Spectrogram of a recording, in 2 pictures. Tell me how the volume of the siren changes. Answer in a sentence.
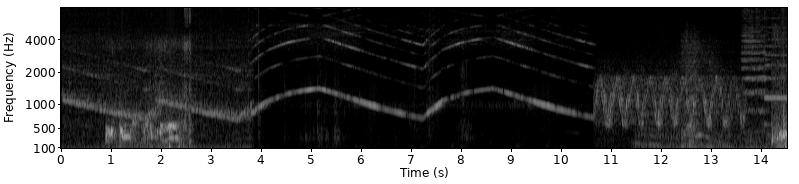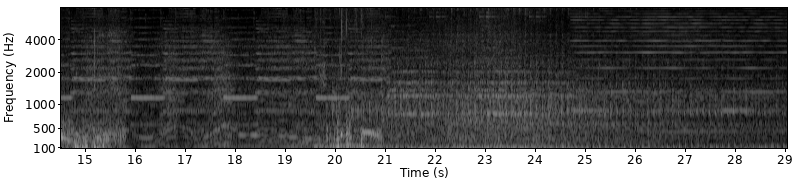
The volume of the siren stays about the same.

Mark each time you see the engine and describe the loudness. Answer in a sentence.
The engine can be heard from 11.4 to 29.0 s, getting louder then quieter.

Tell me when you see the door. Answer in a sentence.
The door can't be heard in this clip.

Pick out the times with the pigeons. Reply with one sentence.
The pigeons can be heard from 0.8 to 2.6 s, from 14.2 to 15.8 s and from 19.6 to 21.1 s.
